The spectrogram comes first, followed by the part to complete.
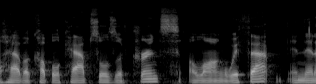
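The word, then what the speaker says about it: CurraNZ: Currents, which is spelled Cur Ra N Z, is a pre-workout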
